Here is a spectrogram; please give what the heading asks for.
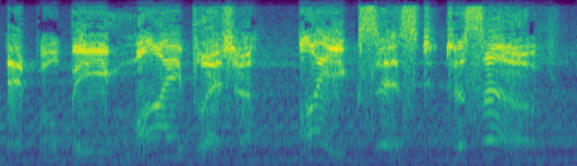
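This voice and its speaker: An actor voicing an unfailingly polite, evasive hotel computer with formal, obsequious manners in a radio drama. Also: male voice, on the high side, wildly swooping pitch, slow, sharp tone, a little hiss or hum, heavily acted.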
